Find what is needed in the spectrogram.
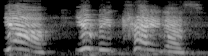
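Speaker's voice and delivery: high-pitched acted accusation; hammed-up angry outburst; angry shout. A narrator's reading. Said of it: "shouted Vampire angrily".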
